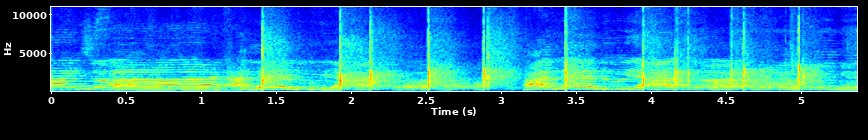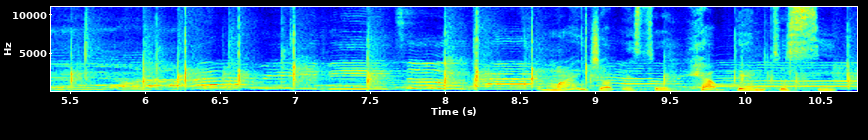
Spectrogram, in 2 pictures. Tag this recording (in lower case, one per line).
speech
